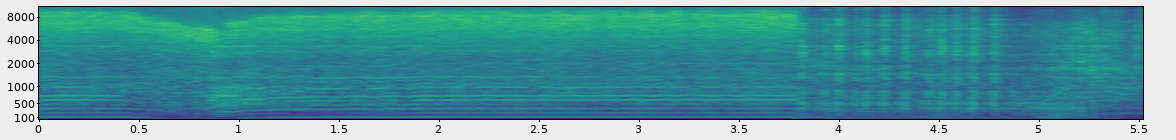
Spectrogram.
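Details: Echo SRM-225 two-stroke trimmer after hidden jet adjustment, diaphragm replacement and air filter replacement, on fresh fuel: revs cleanly, drops and picks back up smoothly, then holds steady while cutting grass; runs evenly and healthy.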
